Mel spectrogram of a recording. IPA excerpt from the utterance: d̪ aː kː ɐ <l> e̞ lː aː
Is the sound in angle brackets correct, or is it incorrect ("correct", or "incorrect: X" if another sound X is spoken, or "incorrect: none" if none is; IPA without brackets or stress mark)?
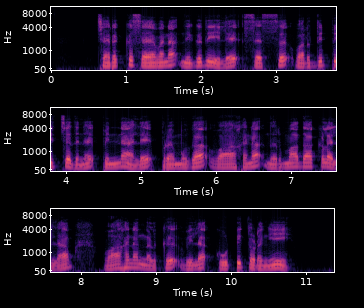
incorrect: ɭ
